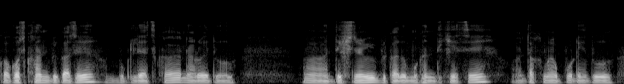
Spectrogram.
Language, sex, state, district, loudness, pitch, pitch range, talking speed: Nagamese, male, Nagaland, Kohima, -20 LUFS, 90 Hz, 85-95 Hz, 210 wpm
